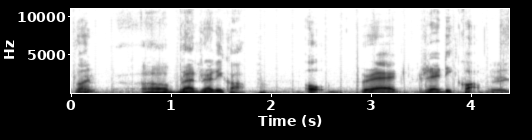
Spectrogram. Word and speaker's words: Redekopp: Okay, you pronounced the right one. Brad REDEKOPP.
